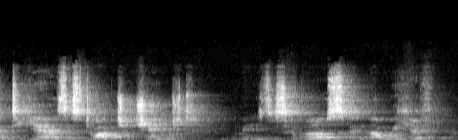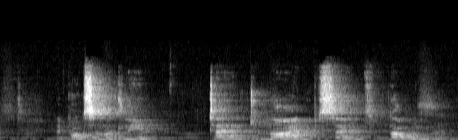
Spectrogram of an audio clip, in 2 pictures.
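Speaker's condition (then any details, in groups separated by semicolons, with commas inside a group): No condition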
